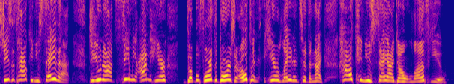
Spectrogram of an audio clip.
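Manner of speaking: high, loud, wounded protest; indignant churchgoer. Acted. Church members protesting to Jesus, loud and high. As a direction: plead your case to Jesus, hurt. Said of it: "what they were asking themselves".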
